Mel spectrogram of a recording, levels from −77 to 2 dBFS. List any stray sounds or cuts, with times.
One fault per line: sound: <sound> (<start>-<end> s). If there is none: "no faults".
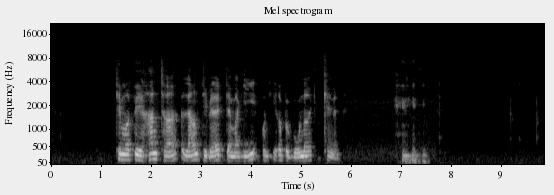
sound: laugh (6.9-7.6 s)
